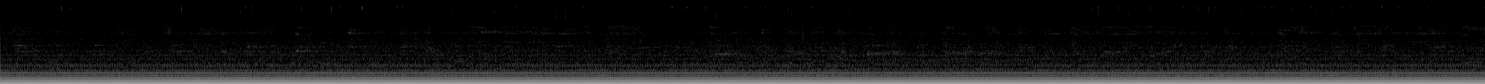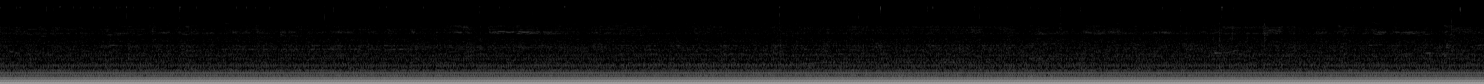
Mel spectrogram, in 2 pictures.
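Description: Steady electrical mains hum with a buzzy edge, a constant low drone with many overtones that does not change.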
